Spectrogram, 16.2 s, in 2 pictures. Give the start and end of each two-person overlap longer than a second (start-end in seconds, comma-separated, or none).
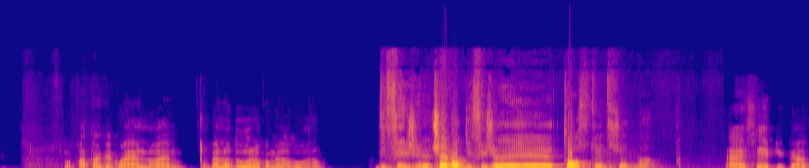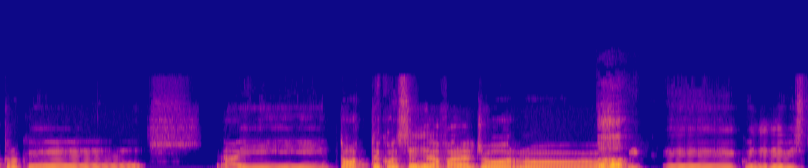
none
